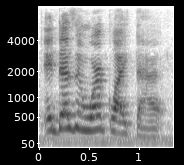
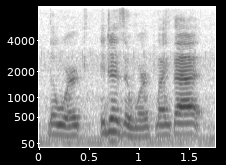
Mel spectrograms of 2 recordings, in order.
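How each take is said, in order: First: Said in the usual way. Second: It doesn't work like that said softer and lower, muttered to herself; quiet repeat. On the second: Shown as a demonstration. Student repeating her point to herself, soft and low. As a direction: mutter it again under your breath.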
